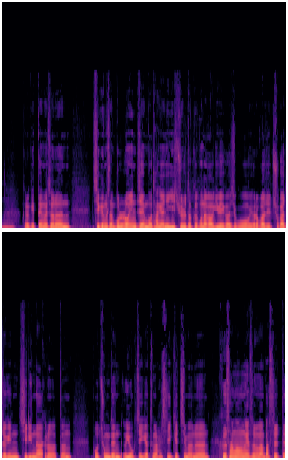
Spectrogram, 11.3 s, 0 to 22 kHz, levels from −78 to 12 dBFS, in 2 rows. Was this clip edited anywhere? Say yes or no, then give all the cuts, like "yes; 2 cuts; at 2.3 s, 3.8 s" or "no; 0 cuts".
yes; 3 cuts; at 2.1 s, 6.5 s, 10.0 s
